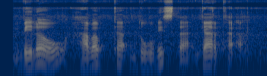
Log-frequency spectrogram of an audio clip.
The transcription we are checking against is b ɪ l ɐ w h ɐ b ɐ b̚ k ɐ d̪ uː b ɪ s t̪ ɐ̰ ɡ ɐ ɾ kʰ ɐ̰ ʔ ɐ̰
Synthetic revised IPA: b ɪ l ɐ w h ɐ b ɐ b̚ k ɐ d̪ uː b ɪ s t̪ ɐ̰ ɡ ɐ ɾ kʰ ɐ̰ ʔ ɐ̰

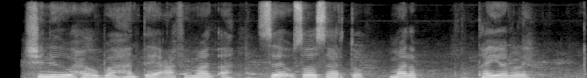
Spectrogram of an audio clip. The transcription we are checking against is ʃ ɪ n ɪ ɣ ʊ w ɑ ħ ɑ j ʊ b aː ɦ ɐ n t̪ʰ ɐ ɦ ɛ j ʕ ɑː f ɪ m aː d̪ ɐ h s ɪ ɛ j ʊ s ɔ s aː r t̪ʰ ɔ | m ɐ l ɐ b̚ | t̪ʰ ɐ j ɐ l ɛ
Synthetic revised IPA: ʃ ɪ n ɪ ð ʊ w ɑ ħ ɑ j ʊ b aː ɦ ɐ n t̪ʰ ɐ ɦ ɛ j ʕ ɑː f ɪ m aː d̪ ɐ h s ɪ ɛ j ʊ s ɔː s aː r t̪ʰ ɔ | m ɐ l ɐ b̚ | t̪ʰ ɐ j ɐ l ɛ

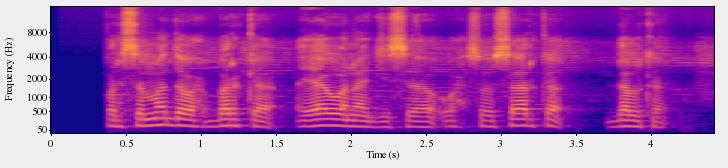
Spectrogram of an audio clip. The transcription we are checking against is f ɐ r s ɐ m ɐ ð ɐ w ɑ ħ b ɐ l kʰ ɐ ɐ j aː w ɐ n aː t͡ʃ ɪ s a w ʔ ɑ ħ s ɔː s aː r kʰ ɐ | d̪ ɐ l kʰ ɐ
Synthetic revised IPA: f ɐ r s ɐ m ɐ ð ɐ w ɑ ħ b ɐ r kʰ ɐ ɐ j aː w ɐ n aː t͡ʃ ɪ s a w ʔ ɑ ħ s ɔː s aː r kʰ ɐ | d̪ ɐ l kʰ ɐ

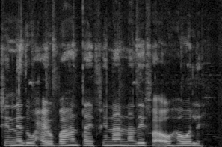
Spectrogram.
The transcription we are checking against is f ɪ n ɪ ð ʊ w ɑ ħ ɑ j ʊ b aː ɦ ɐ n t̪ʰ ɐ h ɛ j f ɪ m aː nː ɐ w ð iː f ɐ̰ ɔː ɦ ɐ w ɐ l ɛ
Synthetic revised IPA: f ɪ n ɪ ð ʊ w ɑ ħ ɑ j ʊ b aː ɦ ɐ n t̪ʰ ɐ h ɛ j f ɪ n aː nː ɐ ð iː f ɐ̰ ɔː ɦ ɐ w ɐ l ɛ

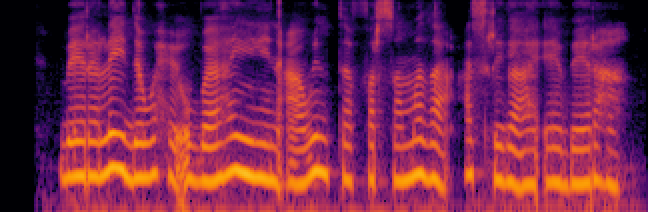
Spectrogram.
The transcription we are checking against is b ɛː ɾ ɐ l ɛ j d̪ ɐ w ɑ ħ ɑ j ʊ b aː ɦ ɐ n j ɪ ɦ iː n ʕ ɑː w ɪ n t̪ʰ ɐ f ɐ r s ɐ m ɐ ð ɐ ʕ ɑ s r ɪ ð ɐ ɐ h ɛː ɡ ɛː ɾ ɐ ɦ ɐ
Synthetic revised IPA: b ɛː ɾ ɐ l ɛ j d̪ ɐ w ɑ ħ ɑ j ʊ b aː ɦ ɐ n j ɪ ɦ iː n ʕ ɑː w ɪ n t̪ʰ ɐ f ɐ r s ɐ m ɐ ð ɐ ʕ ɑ s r ɪ ɣ ɐ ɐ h ɛː b ɛː ɾ ɐ ɦ ɐ

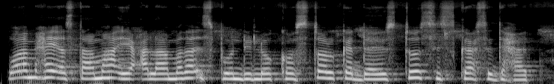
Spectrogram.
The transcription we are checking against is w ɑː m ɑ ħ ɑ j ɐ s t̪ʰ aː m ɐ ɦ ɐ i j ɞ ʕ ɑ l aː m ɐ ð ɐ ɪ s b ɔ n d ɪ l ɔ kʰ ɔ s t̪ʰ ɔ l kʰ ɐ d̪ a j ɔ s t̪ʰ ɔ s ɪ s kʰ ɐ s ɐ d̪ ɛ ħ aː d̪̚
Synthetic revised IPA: w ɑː m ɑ ħ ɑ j ɐ s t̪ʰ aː m ɐ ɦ ɐ i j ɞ ʕ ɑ l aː m ɐ ð ɐ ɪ s b ɔ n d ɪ l ɔ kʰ ɔ s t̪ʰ ɔ l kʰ ɐ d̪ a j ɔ s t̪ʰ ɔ s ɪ s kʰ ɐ s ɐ d̪ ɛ ħ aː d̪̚

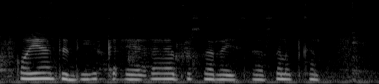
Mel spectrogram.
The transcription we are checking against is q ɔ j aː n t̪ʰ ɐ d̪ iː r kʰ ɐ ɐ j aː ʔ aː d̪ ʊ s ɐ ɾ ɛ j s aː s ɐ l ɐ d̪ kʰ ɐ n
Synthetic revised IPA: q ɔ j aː n t̪ʰ ɐ d̪ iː r kʰ ɐ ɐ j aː ʔ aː d̪ ʊ s ɐ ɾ ɛ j s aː s ɐ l ɐ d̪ kʰ ɐ n

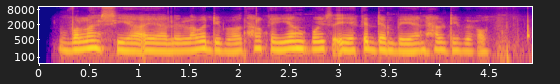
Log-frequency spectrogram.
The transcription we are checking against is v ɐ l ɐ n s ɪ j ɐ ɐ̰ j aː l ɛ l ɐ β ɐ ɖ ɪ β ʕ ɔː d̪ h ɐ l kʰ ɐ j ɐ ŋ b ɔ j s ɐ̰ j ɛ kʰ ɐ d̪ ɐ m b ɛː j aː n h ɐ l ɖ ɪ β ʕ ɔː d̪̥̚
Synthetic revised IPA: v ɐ l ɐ n s ɪ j ɐ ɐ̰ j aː l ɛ l ɐ β ɐ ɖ ɪ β ʕ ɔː d̪ h ɐ l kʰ ɐ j ɐ ŋ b ɔ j s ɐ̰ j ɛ kʰ ɐ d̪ ɐ m b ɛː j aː n h ɐ l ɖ ɪ β ʕ ɔː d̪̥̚

